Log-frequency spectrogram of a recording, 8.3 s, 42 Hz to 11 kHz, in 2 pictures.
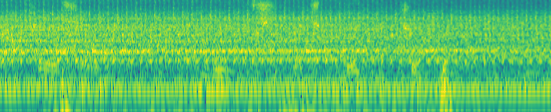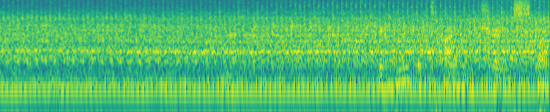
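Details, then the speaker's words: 2008 Vauxhall Corsa 1.2 petrol, secondhand purchase, before any work, service/electrical fault light on: engine idling happily with a smooth, even low hum, no knocks or misses. Normal idle. "otherwise sat there idling awake happily so let's go take a look in the bottom"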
